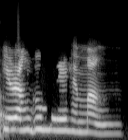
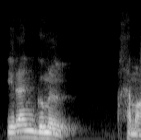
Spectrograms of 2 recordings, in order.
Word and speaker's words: Iranggumle Hemang: writer from Nagaland, uh, Iranggumle Hemang. I believe I've pronounced your name right. Did I do that? Oh, yeah. It's Yeah, Iranggumle Hemang. Iranggumle Hemang. Iranggumle. It's Gumle.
